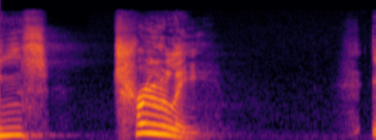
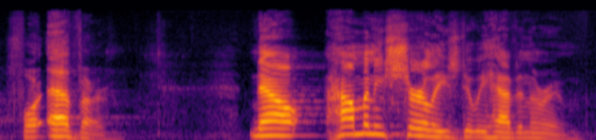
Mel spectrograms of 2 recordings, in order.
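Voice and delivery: usual speaking voice

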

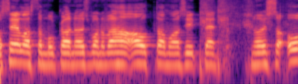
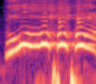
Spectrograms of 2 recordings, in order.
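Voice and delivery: very high, loud ohohoho laugh; delighted laugh; 11 dB louder, slower than usual. Real, not acted. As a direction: burst out laughing in disbelief. Amazed at lucky spawn. (ihastunut nauru)

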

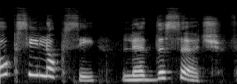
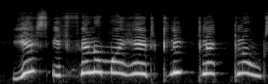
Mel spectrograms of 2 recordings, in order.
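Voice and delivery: high, loud chick; squeaky and urgent; 4 dB louder than usual. A narrator's reading. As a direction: chick tells the duck, squeaky. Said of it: "said Chicken Licken".

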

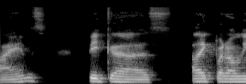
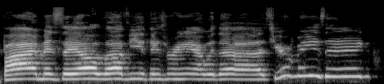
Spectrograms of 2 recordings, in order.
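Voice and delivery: high singsong goodbye; gushing farewell; 8 semitones higher, 3 dB louder than usual. Real, not acted. Sending off a viewer to work, gushing. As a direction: call it out, climbing higher.

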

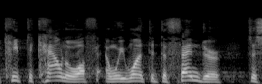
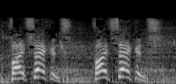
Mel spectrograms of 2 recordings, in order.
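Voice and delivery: calling from far away; 11 semitones higher than usual. Real, not acted. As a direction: yell it to players across the court. Coach calling count across court.

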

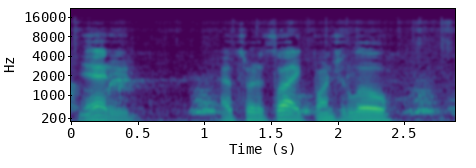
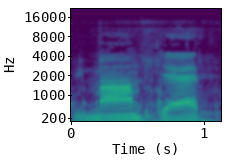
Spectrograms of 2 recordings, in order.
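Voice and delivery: ordinary talk

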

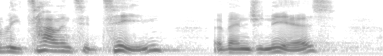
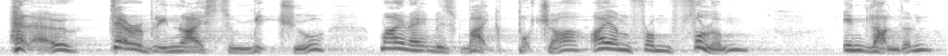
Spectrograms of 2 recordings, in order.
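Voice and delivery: higher, louder, hammed-up upper-class English accent; mock posh British; 8 semitones higher, 6 dB louder than usual. British founder pitching to Silicon Valley VCs, hammed-up posh English accent. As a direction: send up a stuffy posh British gent with a plummy English accent. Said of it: "and go".

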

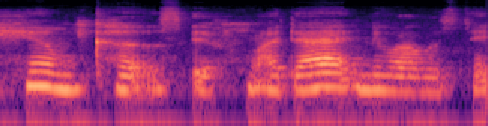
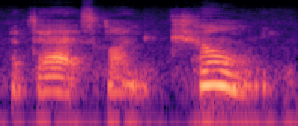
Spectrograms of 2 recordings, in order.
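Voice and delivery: ordinary delivery

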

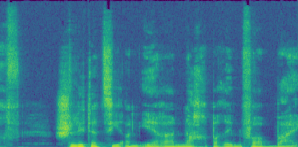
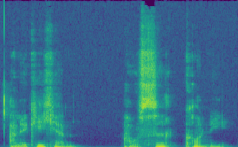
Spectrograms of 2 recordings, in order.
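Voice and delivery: plain reading voice

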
